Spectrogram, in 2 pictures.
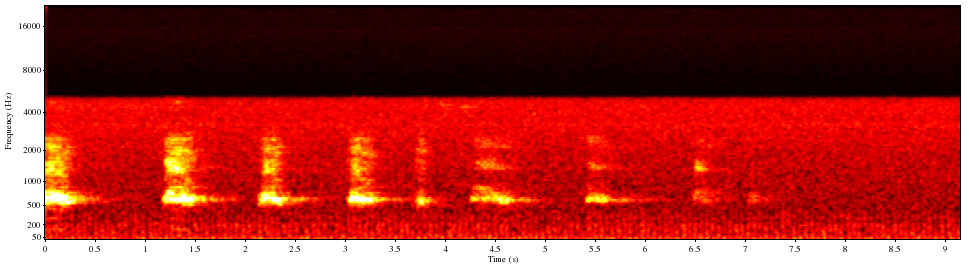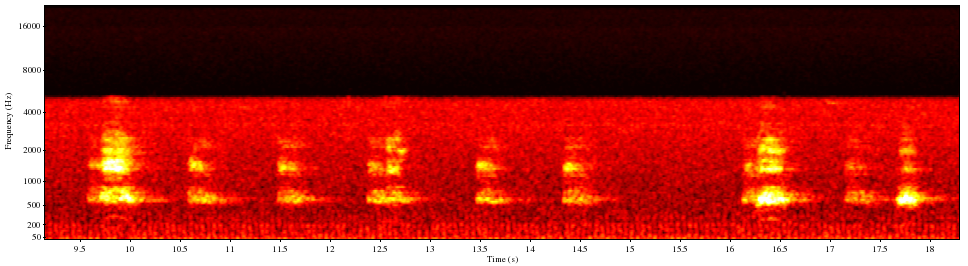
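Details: A male roe deer caught on a trail camera near Gubbio in 2018 gives a series of harsh, hoarse barks spaced about a second apart.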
